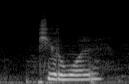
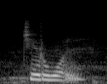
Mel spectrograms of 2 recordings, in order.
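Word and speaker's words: 칠월: July, chirwol. Chill all. Pero dahil ito na naman siya, aakit na naman ito. Magiging cheer wall. Cheer wall.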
